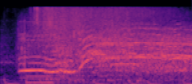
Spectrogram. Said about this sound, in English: It's just water.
